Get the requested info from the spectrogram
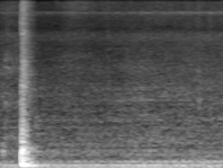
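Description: A single sharp knock about a quarter second in, as the sliding metal table in a truck's sleeper cab is pushed shut against its stop without latching. A steady low hum runs underneath.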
